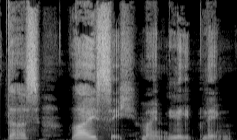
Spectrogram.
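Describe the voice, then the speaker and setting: Woman doing a gentle old spinster, slow and soft-spoken, storybook. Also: high-pitched, sing-song, vocal fry, no echo, studio quality, voice pushed up, exaggerated voice. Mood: tender. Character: frail, kindly old spinster, tender and grateful.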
